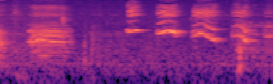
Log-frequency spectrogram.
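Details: Fourteen-day-old Labrador Retriever puppy of Litter J whimpering: a drawn-out whine, a pause, then four short squeaky yelps with bent, falling pitch.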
